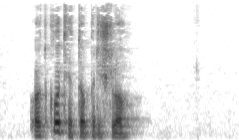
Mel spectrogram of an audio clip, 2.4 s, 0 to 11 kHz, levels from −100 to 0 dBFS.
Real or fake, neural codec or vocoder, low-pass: real; none; 9.9 kHz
